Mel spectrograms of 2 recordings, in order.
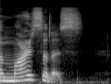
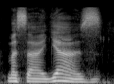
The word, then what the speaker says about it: Marseillaise: 大家注意这个马赛曲啊，它的英语读法嘛，The Marseillaise。当然了，我们也可以采用它原始的这个法语的发音，Marseillaise，都可以啊。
